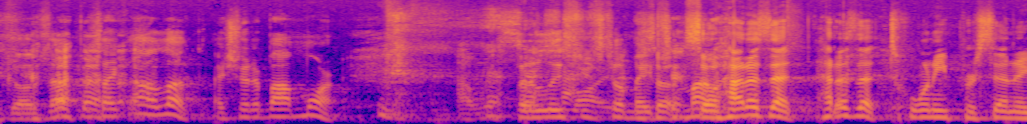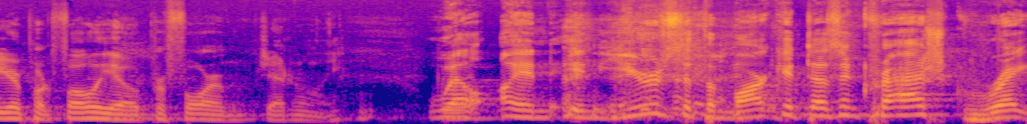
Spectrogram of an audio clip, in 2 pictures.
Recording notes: Planet MicroCap Showcase 2018. Planet MicroCap Podcast: LIVE!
